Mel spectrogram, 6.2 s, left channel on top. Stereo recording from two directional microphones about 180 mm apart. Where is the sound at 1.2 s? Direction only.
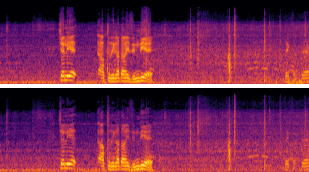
5° right (ahead or behind).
